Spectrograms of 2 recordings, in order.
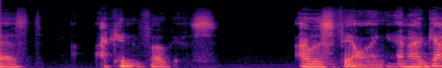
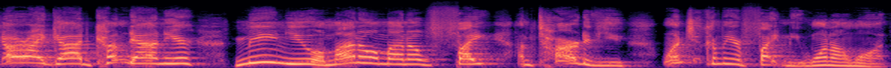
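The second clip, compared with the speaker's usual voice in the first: screaming at God; 8 semitones higher than usual. Retold or imitated. Man in the rain screaming at God to fight him. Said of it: "Like, I'm screaming".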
